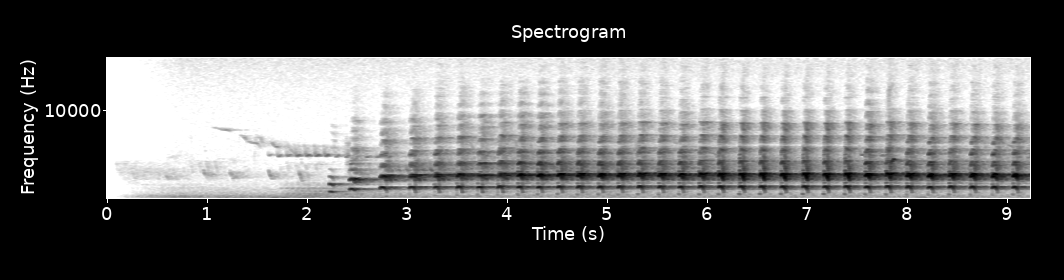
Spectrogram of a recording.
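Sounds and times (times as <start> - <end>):
northern goshawk giving rapid harsh nasal notes: 2.2 - 9.2.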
